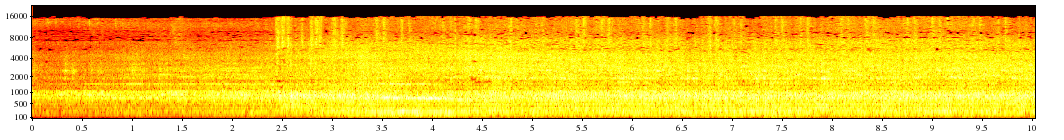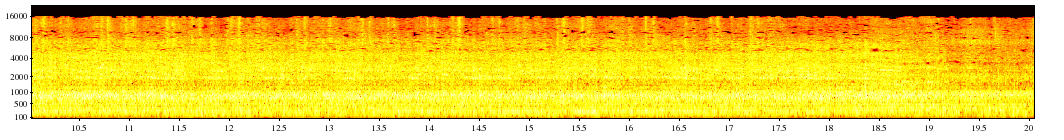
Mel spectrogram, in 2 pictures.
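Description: Express passenger train of LHB coaches approaching and passing close at speed: a rising rush of wheel-on-rail noise that becomes a loud, steady rumble, with a rapid clickety-clack of wheels over the rail joints, easing slightly near the end.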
